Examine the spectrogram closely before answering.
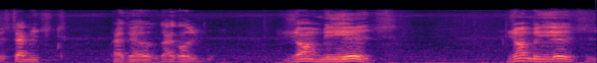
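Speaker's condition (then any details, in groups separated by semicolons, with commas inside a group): Parkinson's disease; hypersalivation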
